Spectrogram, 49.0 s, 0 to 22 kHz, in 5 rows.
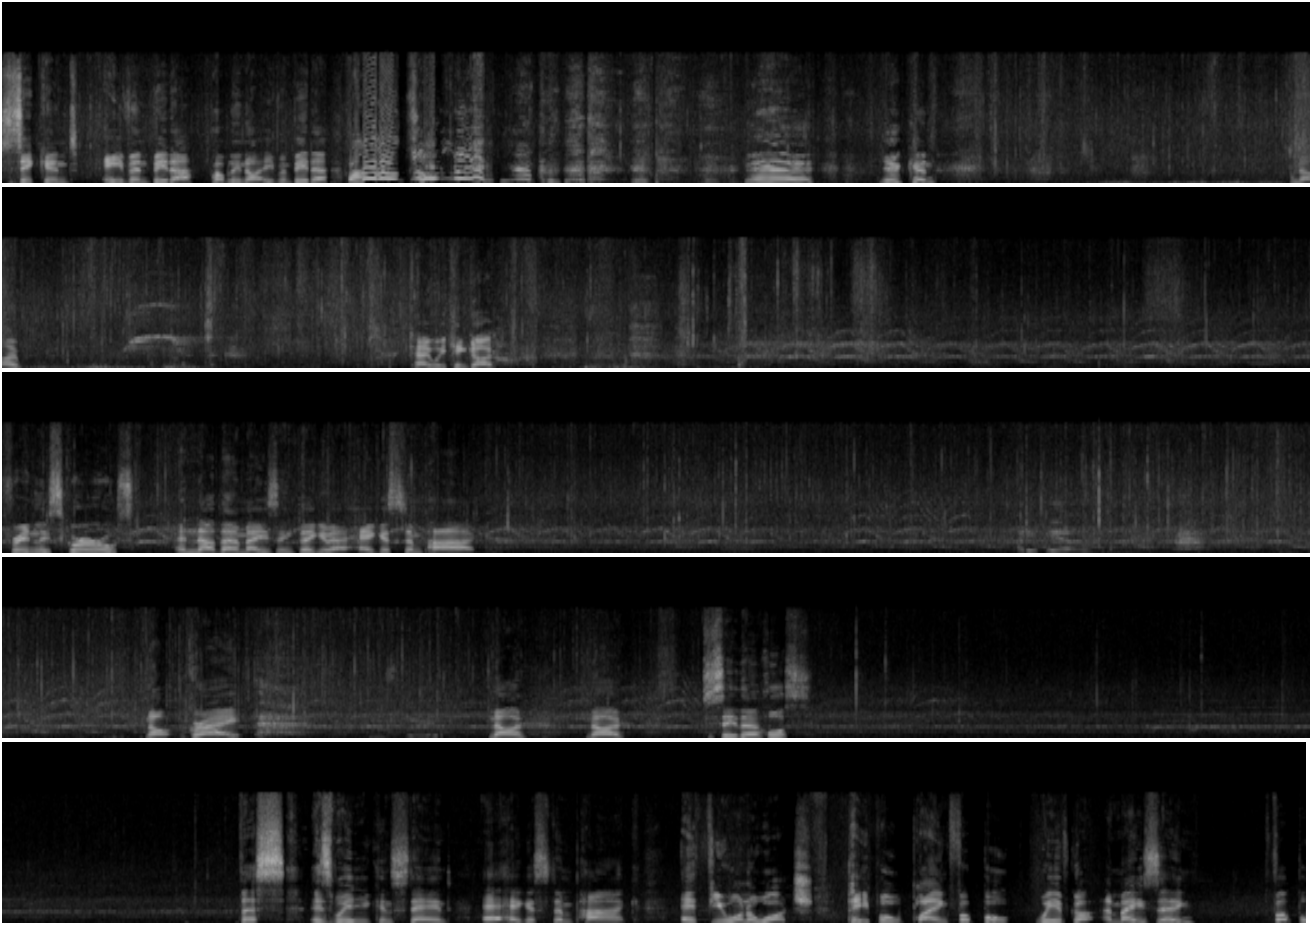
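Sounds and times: emergency vehicle siren: 0.5s - 41.6s.

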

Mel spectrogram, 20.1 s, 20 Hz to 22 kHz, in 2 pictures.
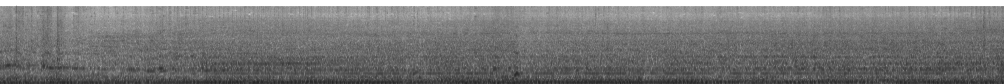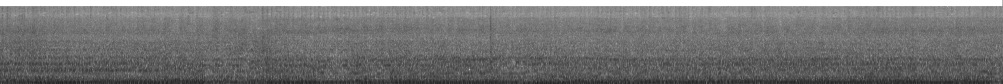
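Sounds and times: go-kart engines droning: 0.0s - 20.0s.

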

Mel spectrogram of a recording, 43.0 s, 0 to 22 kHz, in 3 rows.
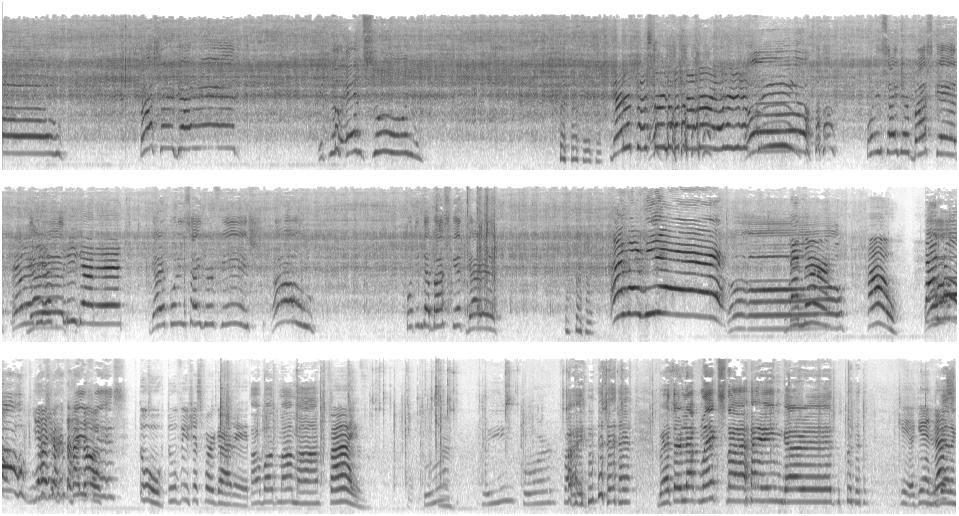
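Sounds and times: toy motor and gears whirring: 0.0s - 42.9s.

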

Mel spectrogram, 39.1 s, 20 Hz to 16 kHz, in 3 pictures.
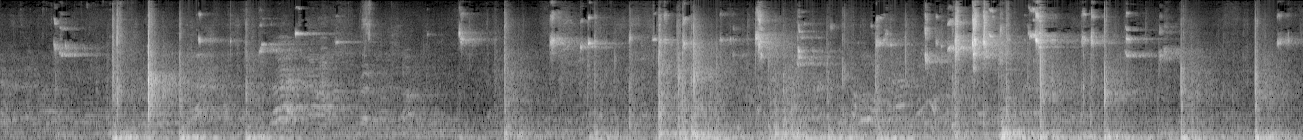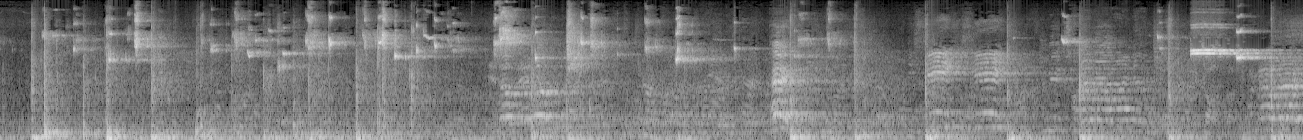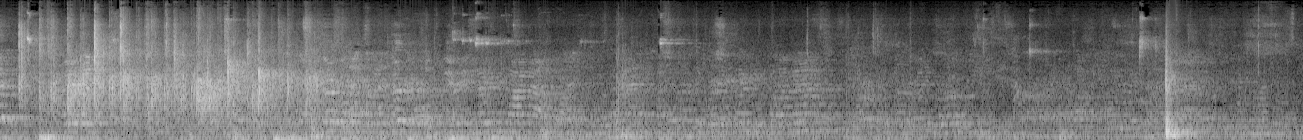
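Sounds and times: sneakers squeaking: 0.4s - 3.8s, 4.5s - 22.4s, 23.1s - 26.6s, 30.4s - 33.2s, 36.2s - 38.1s.

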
